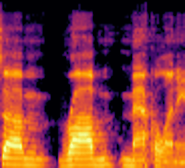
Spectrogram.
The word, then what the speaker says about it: Rob McElhenney: Yeah, that's Rob McElhenney, I think is how you say it.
